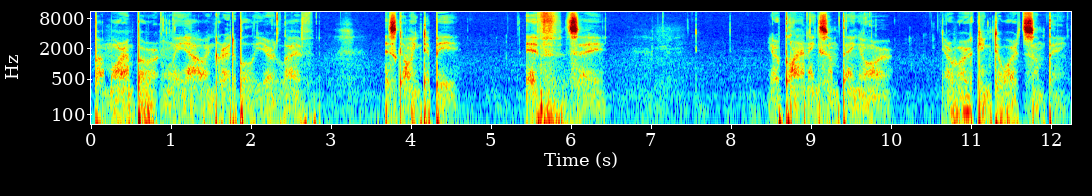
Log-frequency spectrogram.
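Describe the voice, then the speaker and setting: In a low-quality recording, a man who makes ASMR content whispers a slow pep talk. The whisper is breathy and unvoiced, and he sounds reflective and encouraging.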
